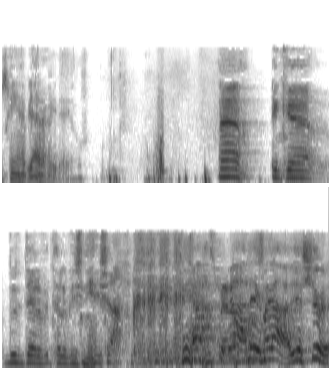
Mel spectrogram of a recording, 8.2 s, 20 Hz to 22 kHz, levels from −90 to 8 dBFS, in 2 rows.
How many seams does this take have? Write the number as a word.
one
